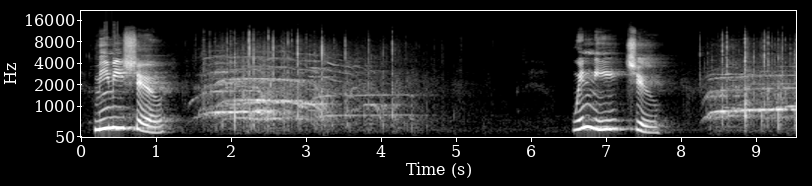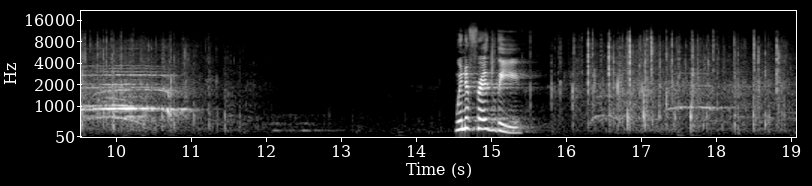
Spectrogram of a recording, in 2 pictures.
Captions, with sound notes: Mimi Shyu. (audience applauding) Winnie Chu. (audience applauding) Winifred Lee. (audience applauding)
